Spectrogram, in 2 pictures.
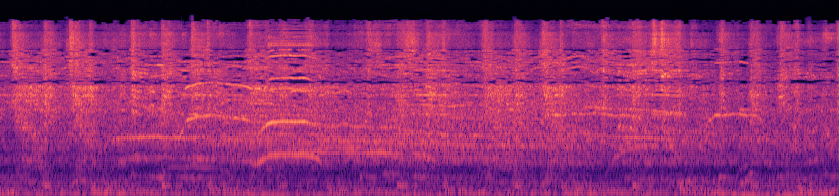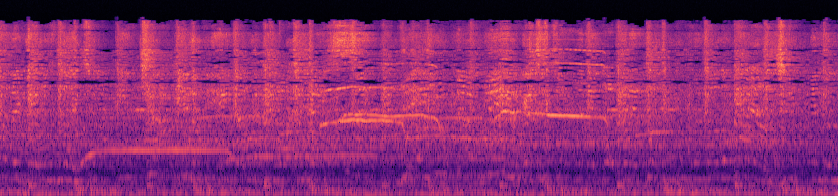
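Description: Live pop concert music played loud, with a crowd of fans screaming and cheering over it. Several long, high screams stand out above the music.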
